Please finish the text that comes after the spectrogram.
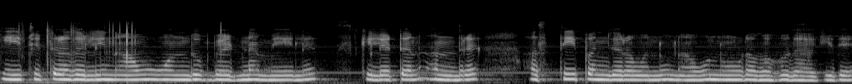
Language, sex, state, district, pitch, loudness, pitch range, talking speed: Kannada, female, Karnataka, Shimoga, 220 Hz, -18 LUFS, 210-225 Hz, 90 wpm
